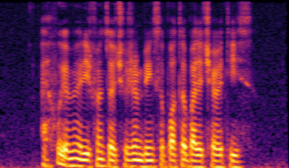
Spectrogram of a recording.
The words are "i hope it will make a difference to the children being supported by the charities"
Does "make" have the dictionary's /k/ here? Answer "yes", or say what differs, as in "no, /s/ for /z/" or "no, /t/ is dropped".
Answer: no, /k/ is dropped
